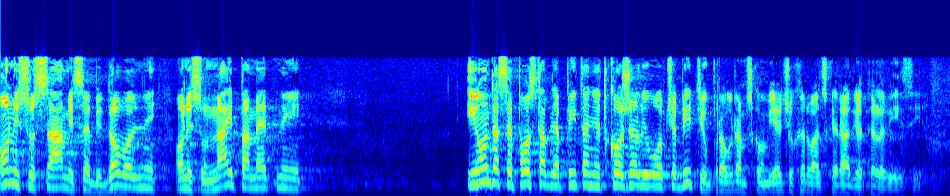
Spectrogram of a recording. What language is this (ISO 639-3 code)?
hrv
